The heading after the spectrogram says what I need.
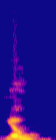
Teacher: یہاں واو لین ہو رہا ہے، اس کو ہم کھینچ کر نہیں پڑھیں گے، اس کو یو یا یو ایسے نہیں پڑھیں گے، اس کو پڑھیں گے یو.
